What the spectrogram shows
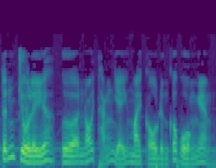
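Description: A man's voice: medium pitch, lively intonation, fairly quick, dark tone, pitched above the performer's own voice, natural voice. A man reading an audiobook voices a playful, teasing young woman with a raised voice. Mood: coaxing. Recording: dull lo-fi audio, faint music.

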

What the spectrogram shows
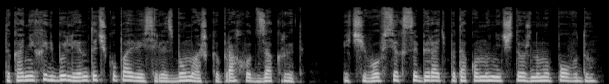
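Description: A woman's voice: lowish voice, fast talker, dry recording, clean studio sound. Wry woman narrating an audiobook. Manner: wry, lively storytelling. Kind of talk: first-person fantasy audiobook narration.

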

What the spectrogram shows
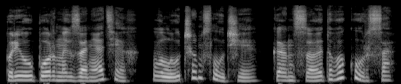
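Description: A woman voicing a calm, experienced female magic teacher who speaks in a measured, matter-of-fact way. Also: fairly low pitch, dry recording, clean studio sound, close to an everyday voice.

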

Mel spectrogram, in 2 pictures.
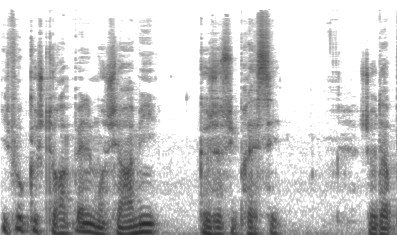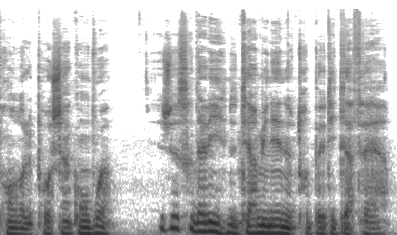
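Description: A man's voice: fairly low pitch, moderate pace, warm tone, breathy edge. A man reading aloud and voicing a cheerful, scheming male rogue in a mocking, wheedling manner.

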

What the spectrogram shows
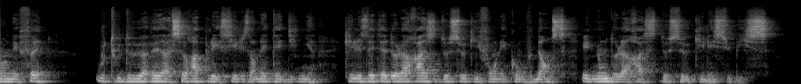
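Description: Man narrating a classic tale, measured. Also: mid-range voice. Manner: measured, literary. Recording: roomy echo.

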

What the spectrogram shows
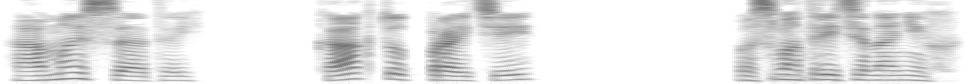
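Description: A man's voice: on the high side, steady tone, slow, no echo. A woman reading an audiobook, voicing a clever, teasing young male fox shifter with a dry, mocking drawl. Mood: musing.

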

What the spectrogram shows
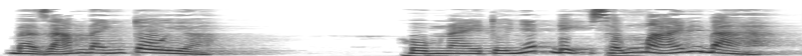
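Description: A woman voicing a scheming young sister-in-law who accuses in a shrill, mock-tearful way, in an audiobook drama reading. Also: lively intonation, normal speed, darkish tone, close to an everyday voice. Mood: furious.

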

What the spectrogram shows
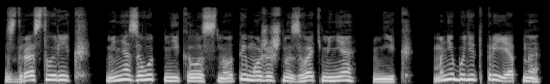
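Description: Man reading gentle welfare inspector, calm and kind, dry close read. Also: sits high, moderate pace, no room sound. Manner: calm, kindly. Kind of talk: audiobook reading.

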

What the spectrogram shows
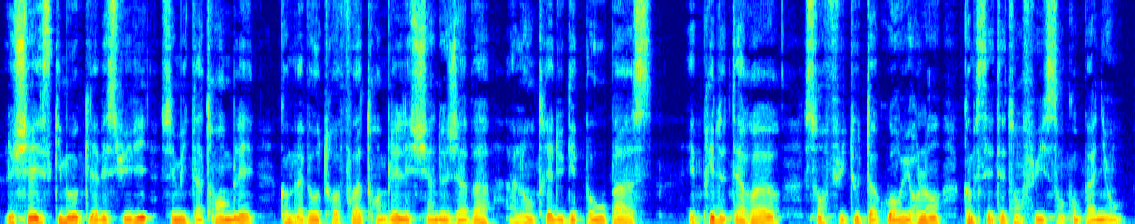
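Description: A man reads an adventure novel aloud as an audiobook, measured and dramatic. His voice is low, dark and mellow, with a husky grain. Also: steady tone. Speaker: narrator.

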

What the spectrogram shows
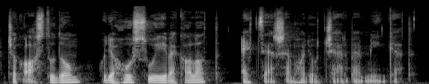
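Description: Man voicing a calm old host with a mysterious air, very deep and husky, audiobook. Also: full character voice. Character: calm older male host, mysterious and kindly.

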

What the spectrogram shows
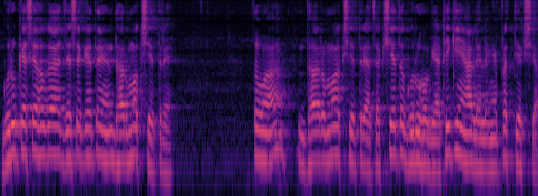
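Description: A man teaching a Sanskrit scripture in a slow, deliberate lecture, chanting verses and pausing to explain their pronunciation and meaning. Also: on the high side, darkish tone. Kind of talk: Sanskrit text lecture in Hindi.

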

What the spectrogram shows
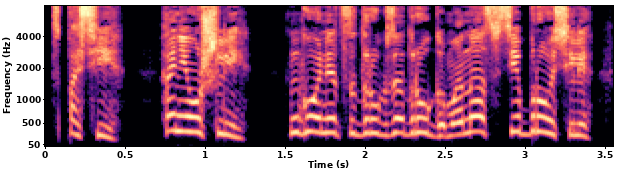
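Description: A man voicing a frightened girl of about twelve, pleading in a shrill, panicky voice. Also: a little fast, darkish tone, no room sound, studio quality. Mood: panicked pleading.

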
